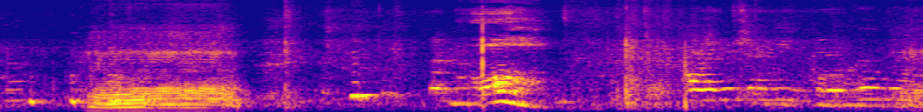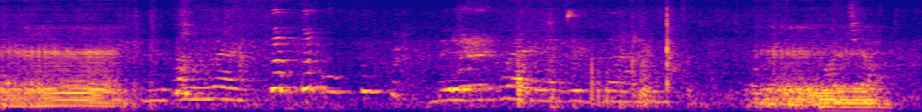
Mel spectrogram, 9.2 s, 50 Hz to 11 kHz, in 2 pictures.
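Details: Dad snoring: loud, buzzing snores about every four seconds, roughly 15 breaths a minute, with softer voiced noises between them in a small room.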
